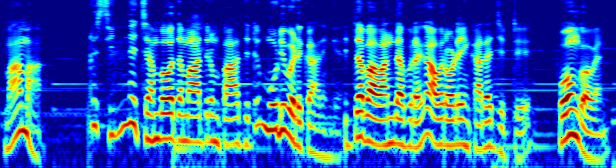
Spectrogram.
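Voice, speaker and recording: Man acting conciliating young nephew, Sri Lankan Tamil accent, high bright voice. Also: expressive, brisk, faint music behind. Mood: pleading. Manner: pleading, conciliating. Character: young nephew, pleading and calm. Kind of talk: radio drama acting.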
